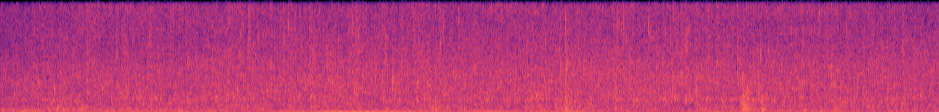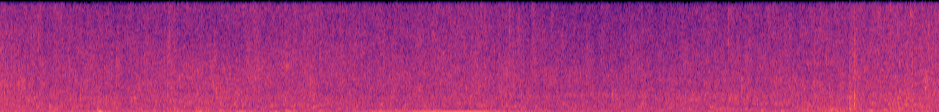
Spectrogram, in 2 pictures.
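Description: Steady trickling and splashing of running water, with a low hum underneath for the first eight seconds or so.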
